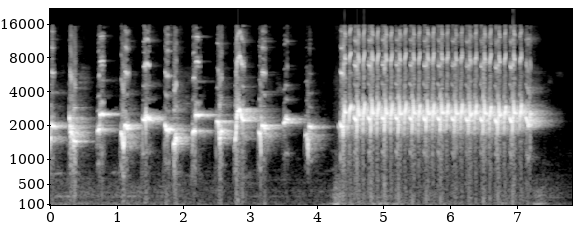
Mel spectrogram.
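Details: Yellow-vented bulbul song used as a lure to set other bulbuls singing: loud, clear whistled notes about two per second, each dropping in pitch, then a long fast rolling trill of rapid buzzy repeated notes lasting about three seconds.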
